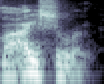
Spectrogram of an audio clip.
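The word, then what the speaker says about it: מעשר: Means 10th in Hebrew and it's pronounced ma'ishra.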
